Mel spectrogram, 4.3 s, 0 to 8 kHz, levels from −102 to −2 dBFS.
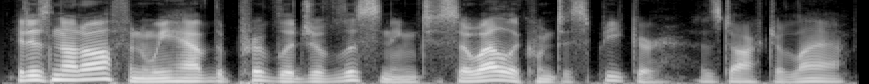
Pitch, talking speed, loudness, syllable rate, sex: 115 Hz, 250 wpm, -19 LUFS, 6.7 syllables/s, male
